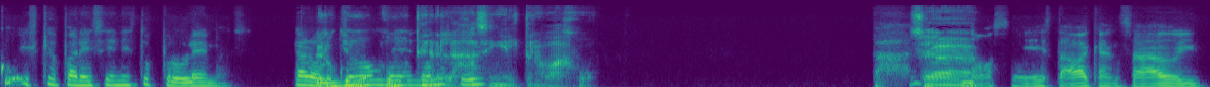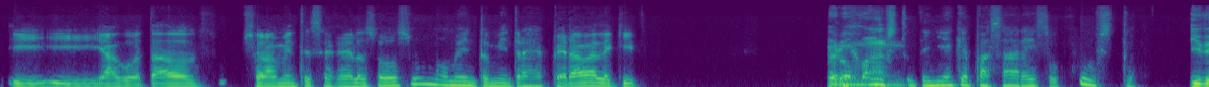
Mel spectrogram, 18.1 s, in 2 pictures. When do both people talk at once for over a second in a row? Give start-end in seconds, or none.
2.3-3.7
